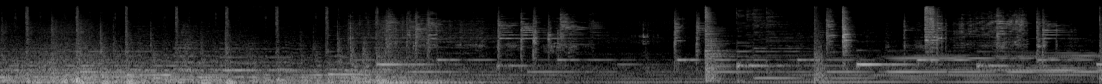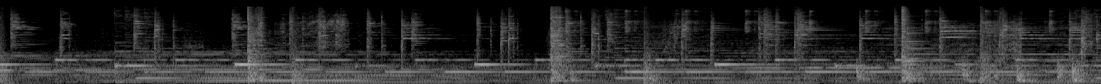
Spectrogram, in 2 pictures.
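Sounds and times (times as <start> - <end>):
sword blades clashing: 3.8 - 22.0.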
